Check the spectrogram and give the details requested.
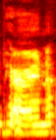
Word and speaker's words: Perrin: If you're watching, Karen Perrin, I love you. Yes, her last name rhymes with her first. She claims it's Perrone, but I think that's a likely story.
